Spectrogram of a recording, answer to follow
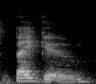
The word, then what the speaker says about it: Begum: it okay JD says it's not bagum it's bagum we have to say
